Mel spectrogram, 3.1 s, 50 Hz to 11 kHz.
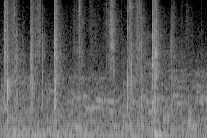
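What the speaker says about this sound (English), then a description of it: "I feel like pulling out another card for pile 2 collective" Tarot cards are shuffled by hand at close range, giving a steady papery riffle with a few sharper slaps and taps, heard on its own with no talking.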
